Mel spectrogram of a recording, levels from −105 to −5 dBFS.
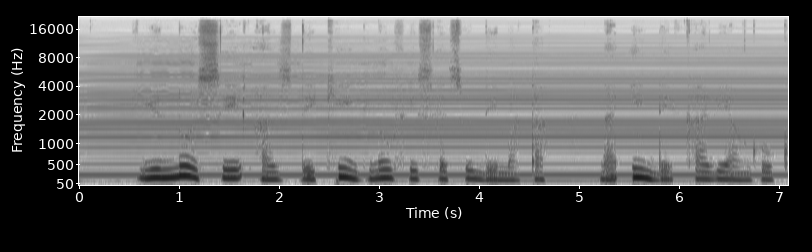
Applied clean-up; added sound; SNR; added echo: none; Domestic sounds, home sounds; 12 dB; none.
